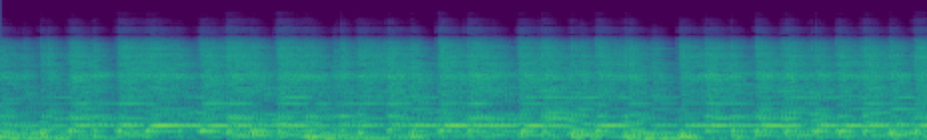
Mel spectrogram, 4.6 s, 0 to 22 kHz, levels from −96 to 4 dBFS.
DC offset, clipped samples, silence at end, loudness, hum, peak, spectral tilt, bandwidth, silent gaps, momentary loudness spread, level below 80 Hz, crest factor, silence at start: under 0.1%; under 0.1%; 0 s; -22 LUFS; none; -8 dBFS; -5 dB/octave; 10.5 kHz; none; 2 LU; -34 dBFS; 14 dB; 0 s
